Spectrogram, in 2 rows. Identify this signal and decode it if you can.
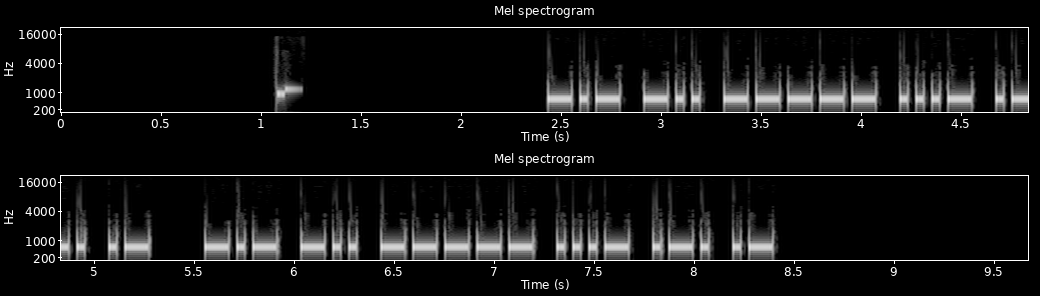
Morse code, heard as a keyed tone, about 30 wpm, 700 Hz. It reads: KD0VRA KD0VRA
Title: USA Call Signs Repeated 2x 30wpm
